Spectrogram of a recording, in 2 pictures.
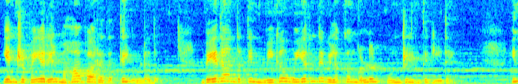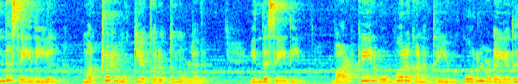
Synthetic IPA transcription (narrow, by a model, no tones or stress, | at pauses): ɛndrɐpɛjɐɾɪlmɐɦaːbaːɾɐðɐt̪ːɪlʊɭːɐðɯ | ʋeːðaːnd̪ɐt̪ːɪnmɪɣɐʊjɐɾnd̪ɐʋɪɭɐkːɐŋɡɐɭɯlɔndrɯɪnd̪ɐɡiːðɐɪ | ɪnd̪ɐsɛjðɪjɪl | mɐʈrɔɾɯmʊkːɪjɐkɐɾɯt̪ːɯmʊɭːɐðɯ | ɪnd̪ɐsɛjði | ʋaːɻkɐjɪnɔʋːɔɾɯɡɐɳɐt̪ːɐjɯmpɔɾɯɭʊɽɐjɐðɯ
